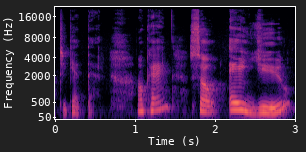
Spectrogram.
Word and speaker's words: au: Okay, so AU, which is pronounced au plus a masculine place, au café, au restaurant, au parc.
